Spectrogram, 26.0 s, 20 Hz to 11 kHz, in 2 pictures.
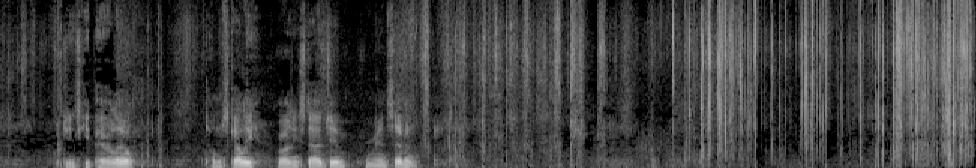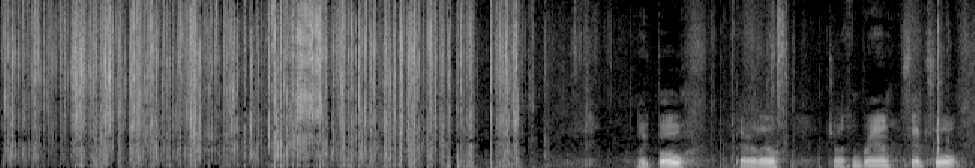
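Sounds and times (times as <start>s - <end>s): wrapper crinkling and tearing: 9.0s - 20.8s.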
